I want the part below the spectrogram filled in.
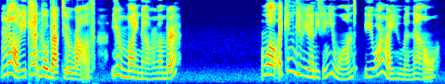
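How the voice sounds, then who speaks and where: Woman playing a curious, high-voiced alien queen. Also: very animated, a little slow. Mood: delighted, possessive. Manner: playful, wondering, gently condescending. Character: curious, possessive alien queen, ancient, doting on her human. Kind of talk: ASMR roleplay, acted monologue to the listener.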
